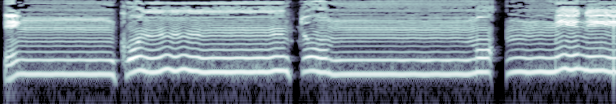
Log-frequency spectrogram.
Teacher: تلفظ میم مشدد حاصله هم با حالت غنه همراهه، چرا که لبها روی هم منطبق و بستن، فلذا تمامی صدا از خیشوم یعنی فضای خالی داخل بینی خارج میشه. صدای میم مشدد باید به اندازه دو حرکت باشه، همون میزان دو حرکت غنه. · Term: ادغام شفوی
